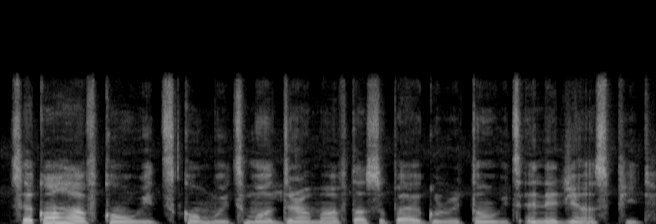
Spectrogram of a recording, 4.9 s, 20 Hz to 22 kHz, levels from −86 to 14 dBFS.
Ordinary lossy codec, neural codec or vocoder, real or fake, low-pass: none; vocoder, 44.1 kHz, 128 mel bands, Pupu-Vocoder; fake; 14.4 kHz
